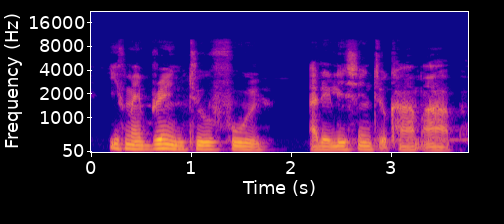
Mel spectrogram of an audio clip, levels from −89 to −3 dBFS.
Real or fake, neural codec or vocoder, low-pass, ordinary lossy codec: real; none; 9.9 kHz; AAC, 64 kbps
